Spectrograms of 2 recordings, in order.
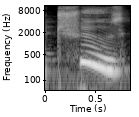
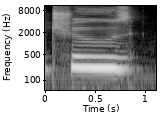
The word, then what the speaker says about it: choose: 这里面的 choose, 首先它后面的这个 se 读浊音的 z, 所以是 choose, choose. 注意里头这个 u 的发音从前面的辅音 ch 过渡到后面的口型 u, choose, choose, choose, choose dreams, choose dreams.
